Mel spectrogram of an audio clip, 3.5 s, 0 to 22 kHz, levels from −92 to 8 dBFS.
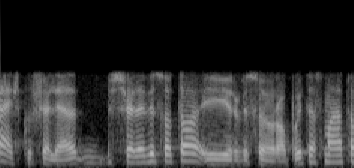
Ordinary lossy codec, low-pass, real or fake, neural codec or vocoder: Opus, 16 kbps; 3.6 kHz; real; none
